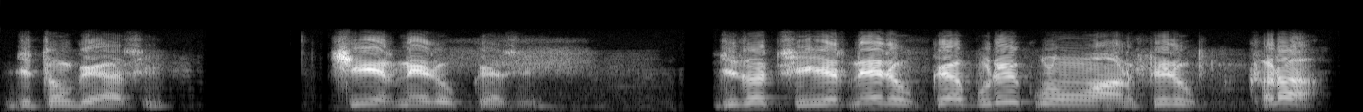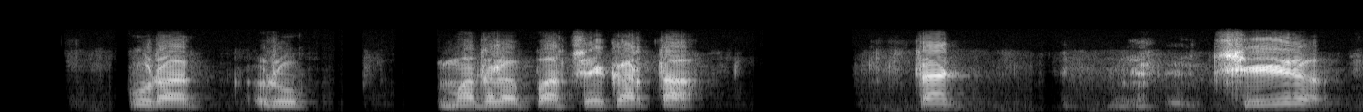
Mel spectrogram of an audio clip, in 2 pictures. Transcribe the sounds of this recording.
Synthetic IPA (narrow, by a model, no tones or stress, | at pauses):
d͡ʒɪt̪ʰːõːɡɪjaːsḭː | t͡ʃʰeːɾnẽːɾoːkːjaːsḭː | d͡ʒɪd̪õːt͡ʃʰeːɾnẽːɾoːkːjaːbʊɽeːkʊlõːaːɳkeːɾokʰəɽaː | puːɾaːɾʊːk̚ | mət̪ləb̚paːt̪seːkəɾt̪aː | t̪ãː | t͡ʃʰeːɾ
